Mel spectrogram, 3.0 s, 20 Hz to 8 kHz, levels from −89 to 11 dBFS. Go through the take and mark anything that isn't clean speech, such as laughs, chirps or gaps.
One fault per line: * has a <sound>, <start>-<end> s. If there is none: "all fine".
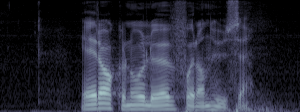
all fine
